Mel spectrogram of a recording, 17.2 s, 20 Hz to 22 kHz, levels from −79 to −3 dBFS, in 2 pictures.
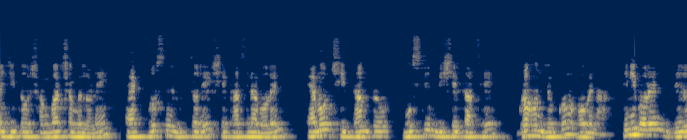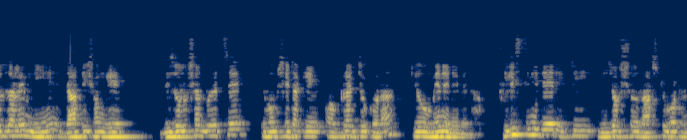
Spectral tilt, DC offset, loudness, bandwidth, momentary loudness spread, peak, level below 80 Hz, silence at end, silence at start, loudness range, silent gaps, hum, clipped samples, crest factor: -8 dB/octave; under 0.1%; -17 LUFS; 5.6 kHz; 9 LU; 0 dBFS; -48 dBFS; 0 s; 0 s; 3 LU; 4.96-5.01 s; none; under 0.1%; 16 dB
